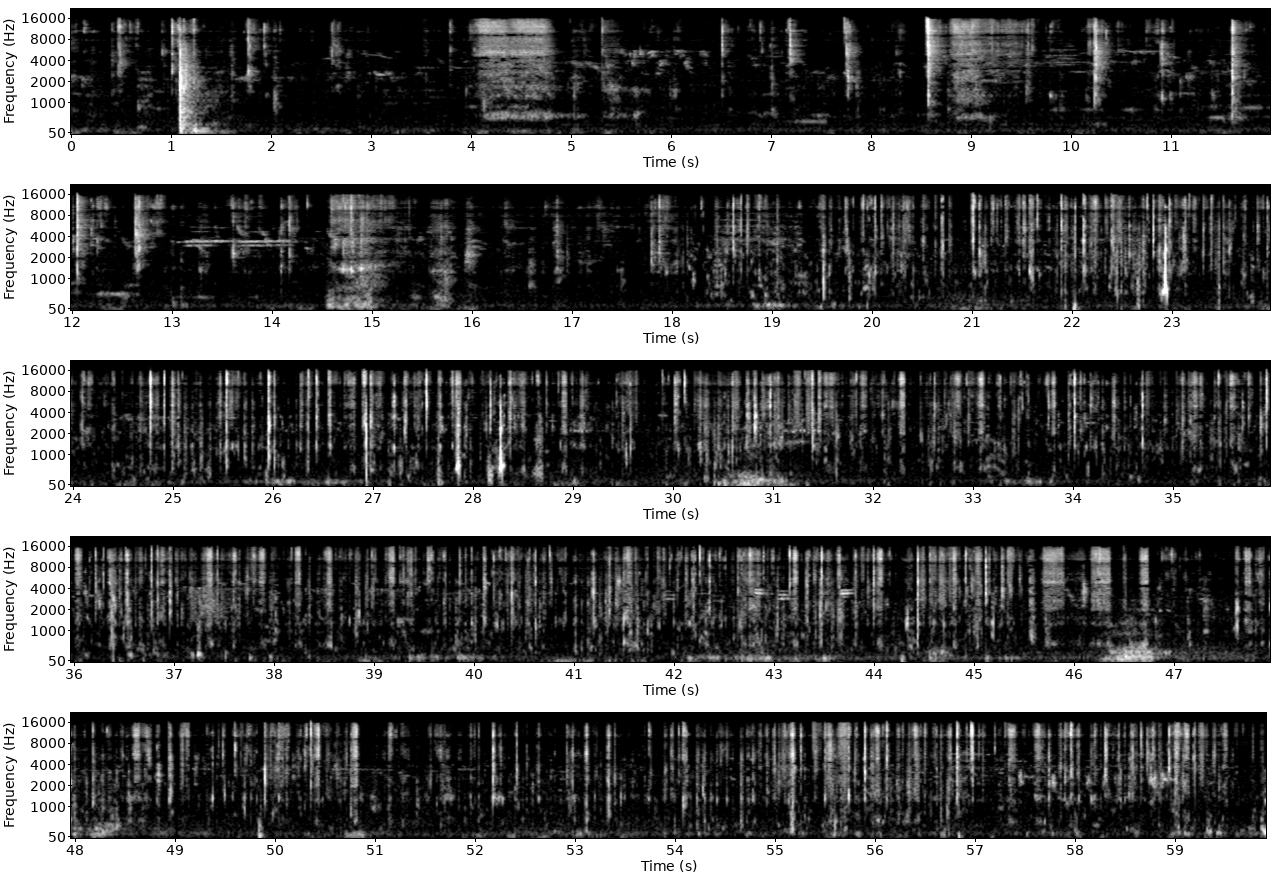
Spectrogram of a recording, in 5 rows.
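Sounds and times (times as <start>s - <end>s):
person chewing and crunching: 0.1s - 2.9s, 6.4s - 59.9s
low mouth sounds: 14.5s - 15.8s, 42.2s - 48.9s.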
